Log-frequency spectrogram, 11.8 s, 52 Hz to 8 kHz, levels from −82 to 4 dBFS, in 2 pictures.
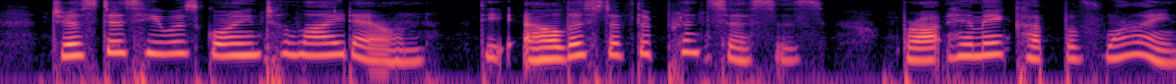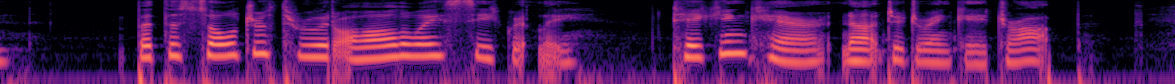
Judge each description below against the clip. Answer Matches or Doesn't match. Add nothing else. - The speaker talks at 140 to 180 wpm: Matches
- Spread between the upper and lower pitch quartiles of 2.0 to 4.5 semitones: Doesn't match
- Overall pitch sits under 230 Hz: Doesn't match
